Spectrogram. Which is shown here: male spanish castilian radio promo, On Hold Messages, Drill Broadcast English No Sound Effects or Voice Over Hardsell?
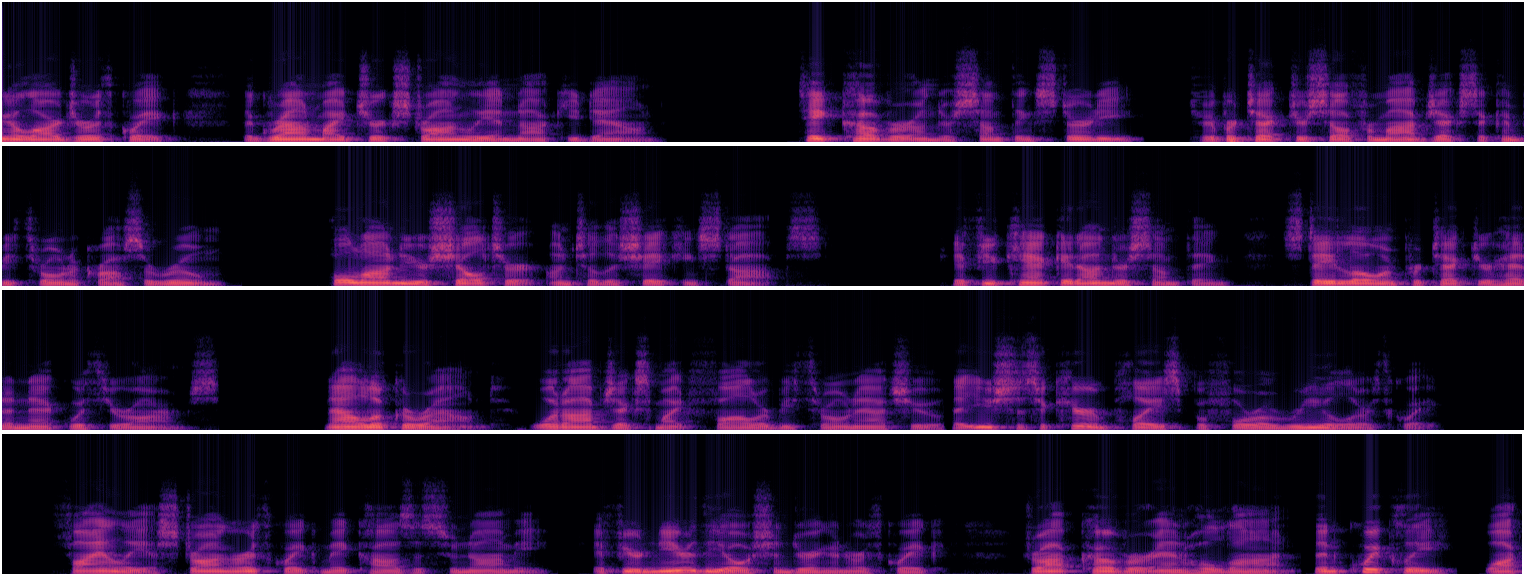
Drill Broadcast English No Sound Effects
